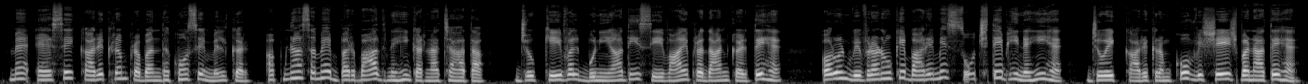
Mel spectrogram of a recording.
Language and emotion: Hindi, disgusted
